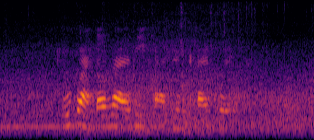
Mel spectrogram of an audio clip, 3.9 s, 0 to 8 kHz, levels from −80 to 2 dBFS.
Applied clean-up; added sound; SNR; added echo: none; Traffic noise, roadway noise; 10 dB; reverberation time 1.0 s.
